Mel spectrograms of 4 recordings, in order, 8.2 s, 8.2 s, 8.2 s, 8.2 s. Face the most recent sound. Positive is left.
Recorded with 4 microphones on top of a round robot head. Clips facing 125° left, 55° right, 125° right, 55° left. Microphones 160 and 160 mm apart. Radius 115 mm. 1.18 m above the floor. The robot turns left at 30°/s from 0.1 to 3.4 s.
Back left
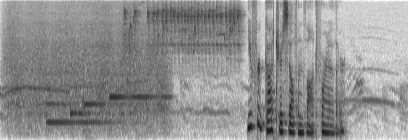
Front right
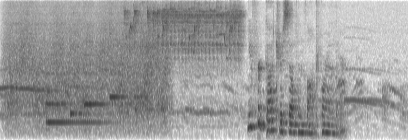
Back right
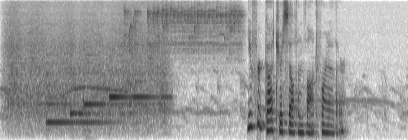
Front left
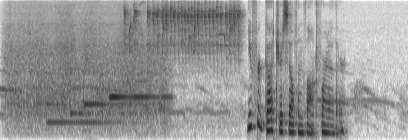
turn(degrees=135)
